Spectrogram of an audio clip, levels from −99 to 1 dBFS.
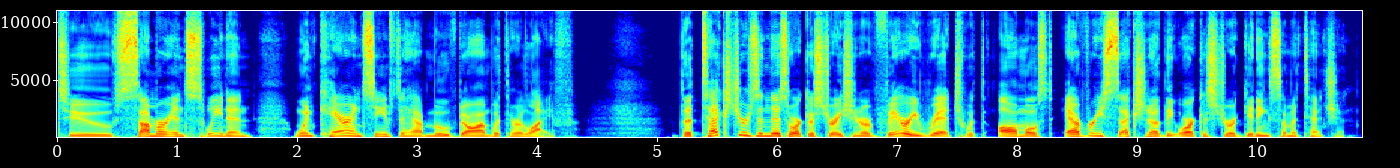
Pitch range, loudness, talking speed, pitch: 105-155 Hz, -20 LUFS, 175 wpm, 120 Hz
